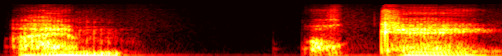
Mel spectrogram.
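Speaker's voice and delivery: faint, barely audible, very quiet half-whisper. Reading aloud a line said just after a coughing spell: half-whispering. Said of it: "Maury whispered".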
